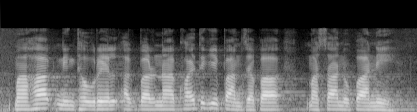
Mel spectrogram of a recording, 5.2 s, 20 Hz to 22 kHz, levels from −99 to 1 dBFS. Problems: background sounds at intervals, background conversations at intervals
